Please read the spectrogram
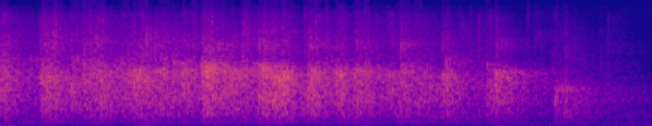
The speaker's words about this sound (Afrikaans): So ek wil sommer, kom ons geef vir die Here hande klap, dat hy ons gebruik vir dit.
